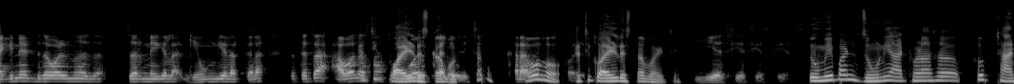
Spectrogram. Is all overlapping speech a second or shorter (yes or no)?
no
